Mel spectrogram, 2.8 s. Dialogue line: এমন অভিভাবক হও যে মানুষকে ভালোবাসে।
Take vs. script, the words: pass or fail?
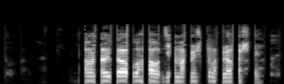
pass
